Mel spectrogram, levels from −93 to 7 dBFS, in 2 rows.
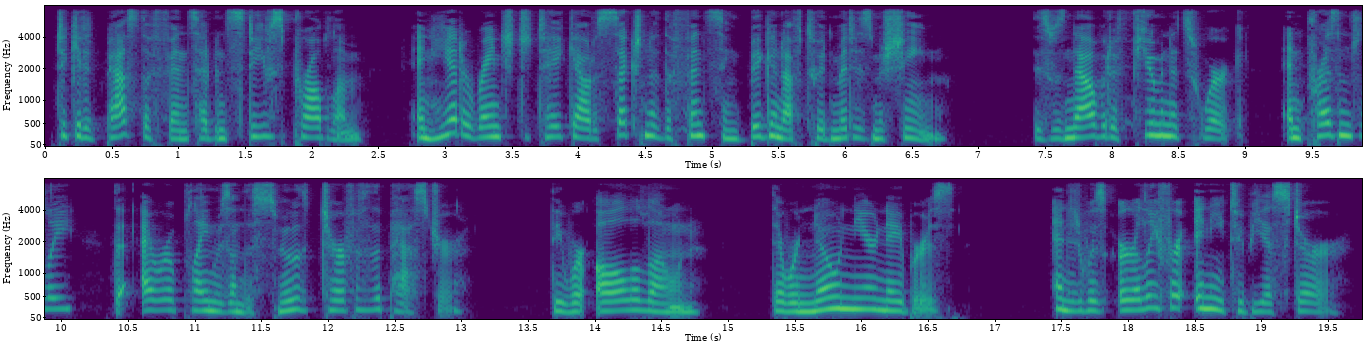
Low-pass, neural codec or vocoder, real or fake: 7.2 kHz; none; real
